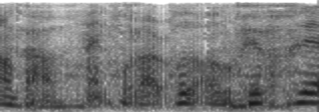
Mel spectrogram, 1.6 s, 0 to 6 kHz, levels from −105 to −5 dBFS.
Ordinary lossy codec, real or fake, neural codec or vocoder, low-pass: AAC, 24 kbps; fake; autoencoder, 44.1 kHz, a latent of 192 numbers a frame, MeloTTS; 5.4 kHz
